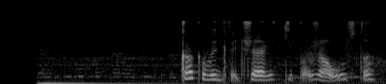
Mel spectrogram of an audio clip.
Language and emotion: Russian, sad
